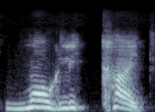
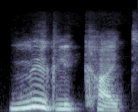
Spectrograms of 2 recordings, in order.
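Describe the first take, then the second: First: Möglichkeit said with plain O, "MOG-lich-kite"; without umlaut. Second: Möglichkeit with rounded "ö"; with umlaut. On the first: Teacher shows what not to say, plain O in Möglichkeit. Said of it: "Acá no decimos Möglichkeit". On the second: Teacher gives the German form, rounded ö in Möglichkeit. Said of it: "sino que decimos Möglichkeit". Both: Shown as a demonstration.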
